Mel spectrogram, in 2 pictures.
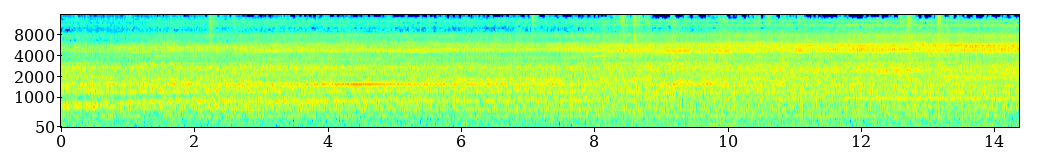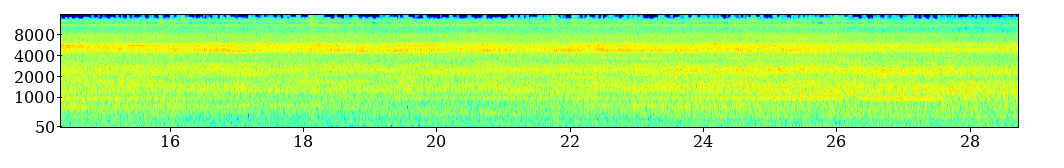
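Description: Powermatic 1200 drill press running with no load, its 230 V three-phase motor and spindle drive giving a steady hum with a few faint high whining tones.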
